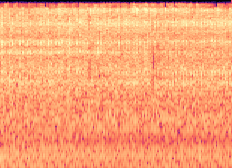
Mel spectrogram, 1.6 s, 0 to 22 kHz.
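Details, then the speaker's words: House water chiller (about 12 °C) serving a Vacuum Atmospheres HE-43 glove box circulator heat exchanger: steady even hum with low tone and faint whir; running normally, just a little noisy. "the other thing is we're using a chiller here our house chiller it's a little noisy so I shut it down for now"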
